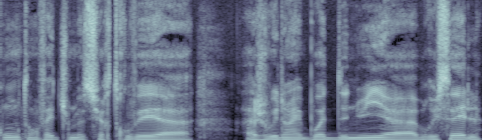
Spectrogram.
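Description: Speech at a moderate pace comes with noticeable background noise underneath. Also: man. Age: 20s. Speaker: DJ and music producer. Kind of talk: interview. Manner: halting.

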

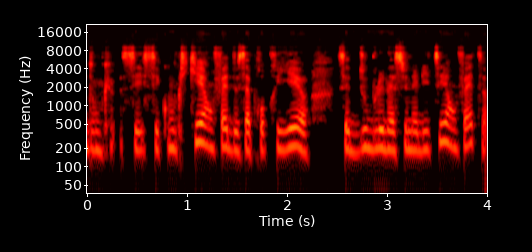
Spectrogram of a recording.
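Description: A woman's dark, mellow tone at a moderate pace, with a dry, close sound with no echo and a quiet background. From France (raised by French family, partly in Martinique). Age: 20s. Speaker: working mother and entrepreneur. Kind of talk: interview conversation.

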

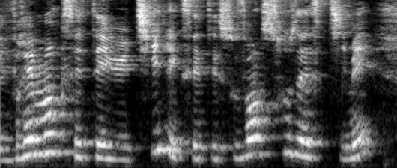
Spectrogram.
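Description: Noticeable background noise sits behind a woman with a high voice. She speaks at a fairly quick pace with lively intonation. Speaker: podcast host. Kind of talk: casual interview.

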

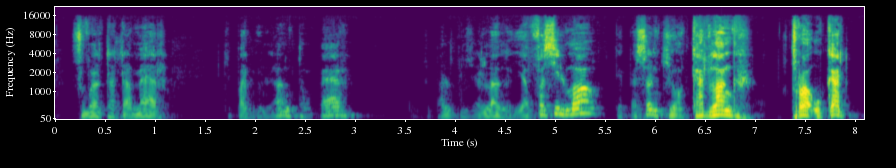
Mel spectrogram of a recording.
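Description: A somewhat breathy man's voice with very wide pitch swings, on a very clean recording with a silent background. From Senegal. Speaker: community centre director. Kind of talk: radio interview.

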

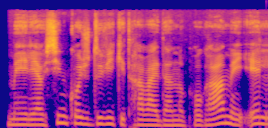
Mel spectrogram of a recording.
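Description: Her fairly low voice holding fairly even intonation, a woman speaks on a very clean recording with a silent background. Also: dry, close sound with no echo. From Russia, Saint Petersburg. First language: Russian (speaking French). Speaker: entrepreneur, eating-disorder coach. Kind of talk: interview. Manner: hesitant, many fillers.

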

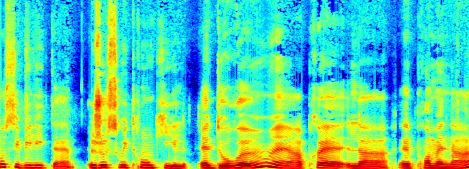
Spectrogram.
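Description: Very slowly and in a Polish accent, a woman speaks at a fairly high pitch in a dark, mellow tone, with ordinary pitch variation. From Poland. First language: Polish (speaking French). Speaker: English teacher, language course founder. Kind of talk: interview. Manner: halting, non-native.

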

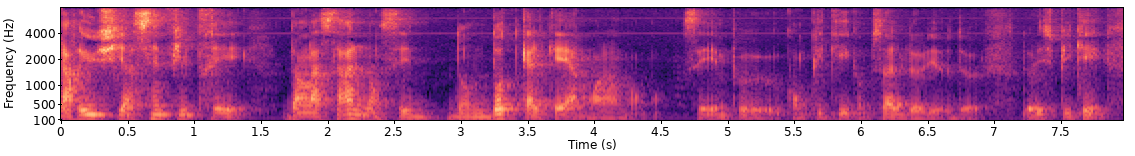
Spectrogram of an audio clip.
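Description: A man's very deep, low voice, dark and mellow in tone, with audible room echo. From Béarn, southwest France. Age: 60s. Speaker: caver. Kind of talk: interview. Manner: halting, many fillers.

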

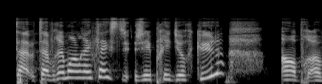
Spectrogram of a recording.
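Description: Bright and sharp in tone, a woman speaks at a moderate pace with a dry, close sound and no echo. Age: 50s. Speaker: engineering coach and masters swimmer. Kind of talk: interview. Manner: halting.

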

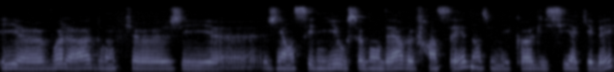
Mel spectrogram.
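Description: At a very slow pace and with hardly any pauses, a woman talks in a fairly low pitch with fairly even intonation. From France (Lyon), emigrated to Quebec as adult. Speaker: teacher and education network co-founder. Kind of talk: casual interview.

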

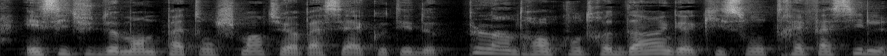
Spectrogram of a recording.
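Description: A woman speaks with an Italian accent in a fairly low, dark, mellow voice. Her pitch varies in an ordinary way, on a very clean recording with a silent background. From Italy, Rome. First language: Italian (speaking French). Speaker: travel TV presenter. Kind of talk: casual interview.

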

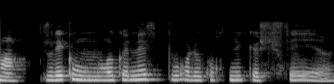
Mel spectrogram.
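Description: A woman at a fairly slow pace, in a monotone, flat intonation. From Paris region, France. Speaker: podcast host, book content creator. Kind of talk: casual interview chat.

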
